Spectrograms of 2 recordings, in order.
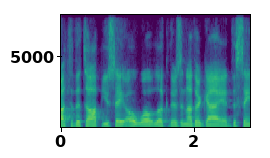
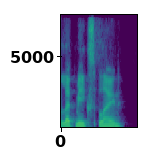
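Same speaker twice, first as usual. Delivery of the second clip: put-on South African accent, quieter; 6 dB quieter than usual. Describing a fitness influencer to another speaker: Joel impression, South African accent. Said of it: "the South African accent".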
